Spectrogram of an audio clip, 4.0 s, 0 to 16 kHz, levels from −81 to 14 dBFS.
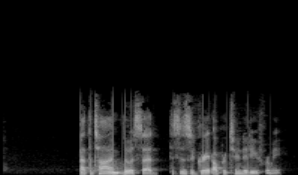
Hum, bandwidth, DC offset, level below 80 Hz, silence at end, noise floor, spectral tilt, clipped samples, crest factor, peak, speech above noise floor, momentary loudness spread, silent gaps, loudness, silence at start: none; 7.8 kHz; under 0.1%; -46 dBFS; 0.25 s; -67 dBFS; -5.5 dB/octave; under 0.1%; 16 dB; -2 dBFS; 50 dB; 9 LU; none; -17 LUFS; 1.05 s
